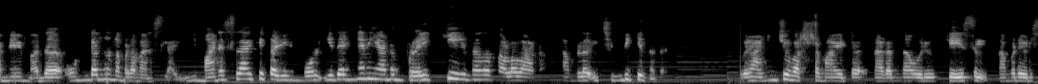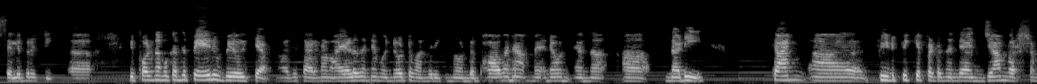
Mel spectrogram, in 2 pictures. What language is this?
Malayalam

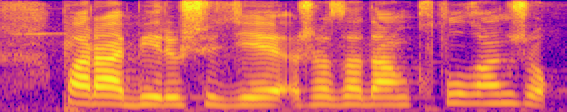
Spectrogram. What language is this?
Kazakh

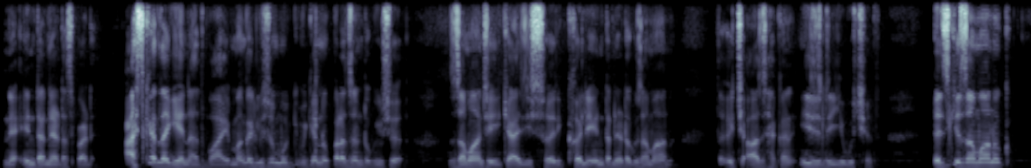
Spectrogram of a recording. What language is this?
Kashmiri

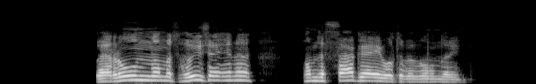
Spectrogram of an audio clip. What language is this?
Western Frisian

